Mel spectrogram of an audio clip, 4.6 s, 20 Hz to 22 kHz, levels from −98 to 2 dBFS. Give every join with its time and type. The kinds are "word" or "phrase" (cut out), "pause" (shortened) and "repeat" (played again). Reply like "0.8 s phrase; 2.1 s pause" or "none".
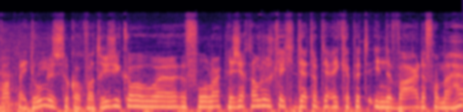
2.2 s word; 3.2 s word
